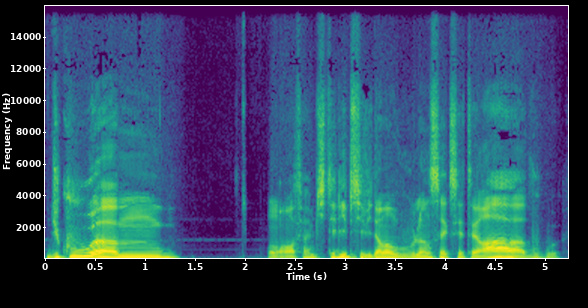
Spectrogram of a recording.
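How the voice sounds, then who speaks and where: A man acting as game master, improvising narration for a tabletop roleplaying game in a hesitant, halting way with repeated words. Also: medium pitch, animated, a little mellow, no room sound. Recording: music playing under the voice.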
